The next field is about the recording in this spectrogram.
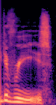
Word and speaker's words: DeVries: Our good friend, Patreon supporter, and episode 17-inch guest, Vicky DeVries, rhymes with cheese,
